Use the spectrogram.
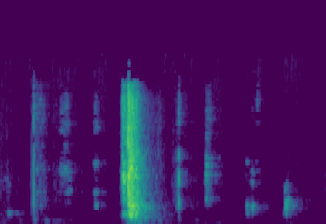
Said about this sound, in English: That's the cellar door.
